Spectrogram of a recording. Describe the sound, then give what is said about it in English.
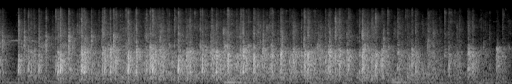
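An audience applauds steadily to welcome the panelists at a Manhattan Institute panel discussion, a dense crackle of many hands clapping at an even level for several seconds, with no voices rising above it. “So let's give our panelists a warm welcome.”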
